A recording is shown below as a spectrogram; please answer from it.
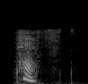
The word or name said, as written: pest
